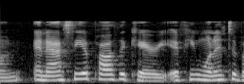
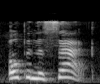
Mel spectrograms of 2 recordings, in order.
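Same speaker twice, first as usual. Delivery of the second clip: higher call from inside the sack; shouted; 6 semitones higher, 4 dB louder than usual. A narrator's reading. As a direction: yell for the drover to open it. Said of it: "little Klaus shouted".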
